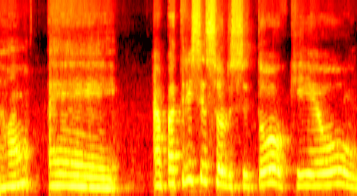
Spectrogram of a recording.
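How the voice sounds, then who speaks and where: A woman talks very slowly. Her pitch sits fairly high. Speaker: lecturer in teacher education. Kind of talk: online conference talk.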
